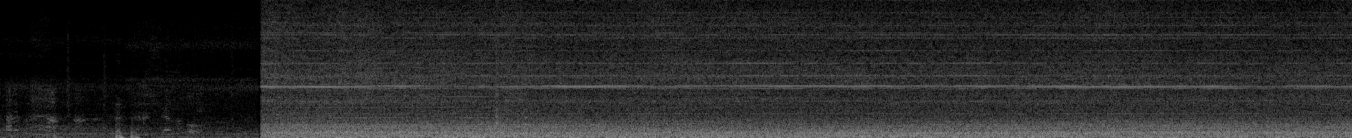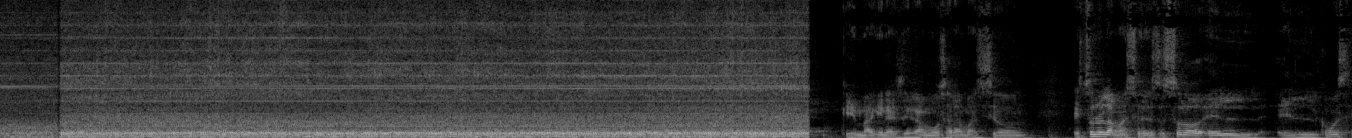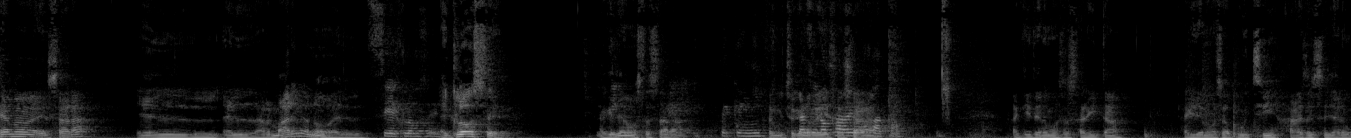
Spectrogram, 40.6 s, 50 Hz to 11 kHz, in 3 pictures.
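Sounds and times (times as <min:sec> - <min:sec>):
laughter: 0:00.0 - 0:01.7
speech: 0:01.2 - 0:01.6, 0:22.2 - 0:32.2, 0:33.0 - 0:36.6, 0:37.2 - 0:40.5
faint high whine: 0:01.6 - 0:21.6
jet engine roar inside an aircraft cabin: 0:02.0 - 0:21.6.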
